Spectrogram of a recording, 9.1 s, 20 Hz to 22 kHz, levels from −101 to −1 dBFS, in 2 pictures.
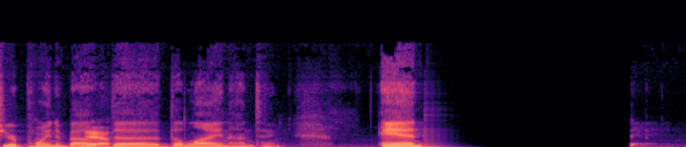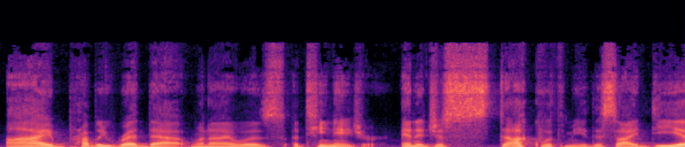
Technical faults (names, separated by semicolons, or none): call audio freeze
